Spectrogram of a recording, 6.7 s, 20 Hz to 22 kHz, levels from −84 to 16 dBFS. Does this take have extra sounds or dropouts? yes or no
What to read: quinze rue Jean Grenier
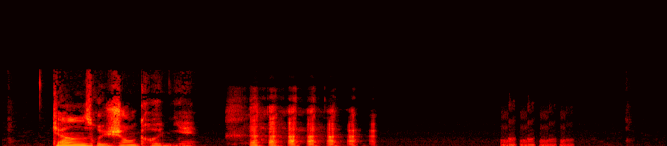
yes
